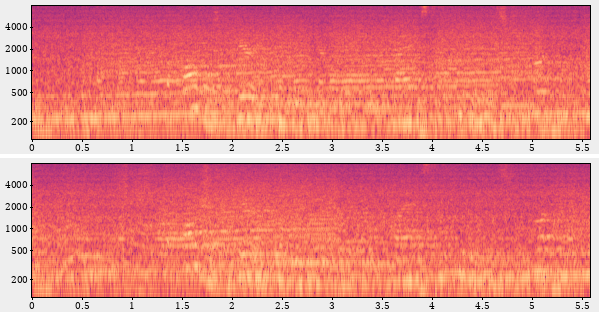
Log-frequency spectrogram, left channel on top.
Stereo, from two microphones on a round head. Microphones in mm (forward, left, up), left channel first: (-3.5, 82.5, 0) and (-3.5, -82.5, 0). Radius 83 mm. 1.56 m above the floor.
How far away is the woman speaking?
About 7 m.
